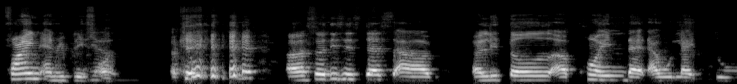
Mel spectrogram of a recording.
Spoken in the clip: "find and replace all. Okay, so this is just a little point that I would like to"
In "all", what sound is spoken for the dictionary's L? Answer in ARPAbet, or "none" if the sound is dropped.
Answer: N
